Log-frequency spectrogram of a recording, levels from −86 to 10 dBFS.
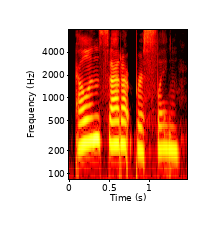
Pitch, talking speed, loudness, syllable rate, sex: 230 Hz, 160 wpm, -16 LUFS, 4.8 syllables/s, female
